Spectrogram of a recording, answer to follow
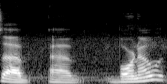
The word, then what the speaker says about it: Brno: This is Brno, I think is the way you pronounce it.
